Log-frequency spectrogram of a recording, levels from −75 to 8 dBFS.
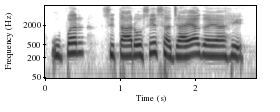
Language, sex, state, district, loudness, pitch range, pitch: Hindi, female, Madhya Pradesh, Bhopal, -12 LUFS, 225-260 Hz, 235 Hz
